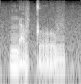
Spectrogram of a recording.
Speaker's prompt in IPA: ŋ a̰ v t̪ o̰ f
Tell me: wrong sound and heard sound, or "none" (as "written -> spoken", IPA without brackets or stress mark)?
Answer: f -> v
